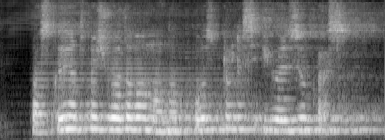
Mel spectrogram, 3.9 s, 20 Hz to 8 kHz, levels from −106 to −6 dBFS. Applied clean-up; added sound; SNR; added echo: neural separator model SepFormer DNS4.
